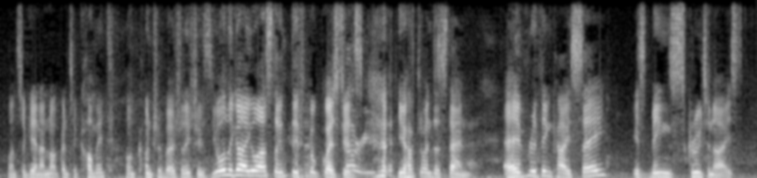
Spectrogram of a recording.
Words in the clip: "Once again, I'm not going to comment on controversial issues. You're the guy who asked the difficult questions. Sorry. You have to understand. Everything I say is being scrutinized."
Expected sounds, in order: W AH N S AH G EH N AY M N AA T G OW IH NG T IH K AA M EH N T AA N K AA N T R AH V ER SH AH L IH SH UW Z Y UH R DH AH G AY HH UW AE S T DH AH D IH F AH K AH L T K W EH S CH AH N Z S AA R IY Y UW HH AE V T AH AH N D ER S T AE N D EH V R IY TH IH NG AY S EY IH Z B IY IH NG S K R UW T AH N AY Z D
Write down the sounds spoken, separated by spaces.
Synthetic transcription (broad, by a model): W AH N S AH G EH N AY M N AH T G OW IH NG T IH K AA M EH N T N K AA N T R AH V ER SH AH L IH SH UW Z Y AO L DH AH G AY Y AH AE S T DH AH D IH F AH K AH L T K W EH S CH AH N Z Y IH HH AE F T AH AH N D ER S T AE N D EH V R IY TH IH NG AY S EY IH Z B IY IH NG S K R UW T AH N AY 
